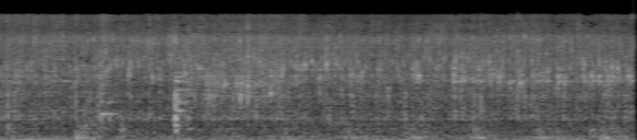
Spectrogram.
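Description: Hot mustard oil sizzling and crackling in a kadai as pieces of fried aar fish are lifted out with a steel spatula. A few sharp clicks of the spatula against the pan.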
